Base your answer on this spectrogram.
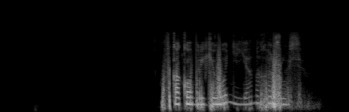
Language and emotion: Russian, neutral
